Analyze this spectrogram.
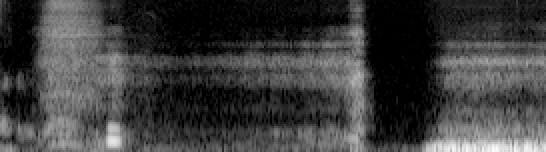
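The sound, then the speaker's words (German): Noisy breathing through nose and throat, with a few wheezy, snorting inhales separated by quiet, ending in a loud, rough, rushing breath. “Nein, ich atme.”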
